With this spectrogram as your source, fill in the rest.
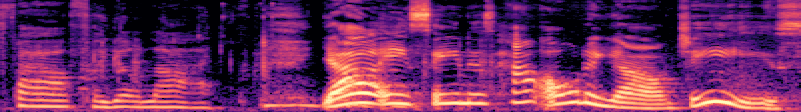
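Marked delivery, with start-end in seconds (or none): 0.1-0.9 theatrical, showy, hammed-up put-on host delivery. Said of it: "in the [name] voice".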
